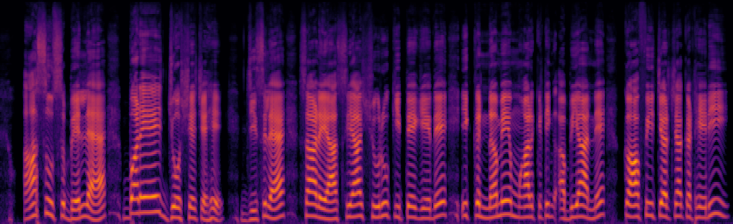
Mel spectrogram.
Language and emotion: Dogri, happy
